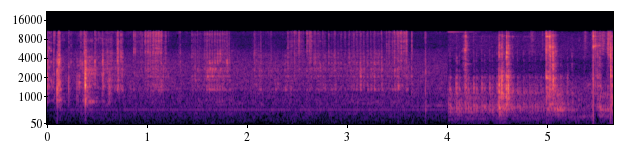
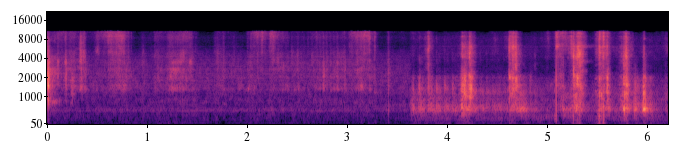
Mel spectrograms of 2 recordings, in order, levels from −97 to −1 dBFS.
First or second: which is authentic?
first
